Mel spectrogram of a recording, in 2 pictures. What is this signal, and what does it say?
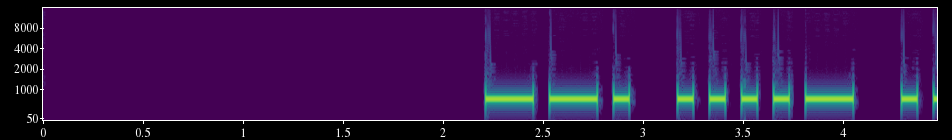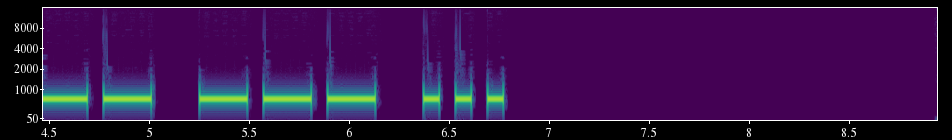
Morse code, heard as a keyed tone, about 15 wpm, 700 Hz. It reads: G4WOS
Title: DXCC-100 Call Signs - 5 Characters - 15wpm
